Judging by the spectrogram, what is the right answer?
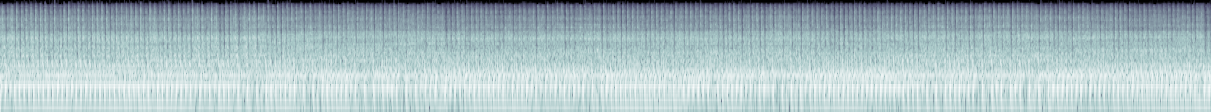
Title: husaberg - strange noise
